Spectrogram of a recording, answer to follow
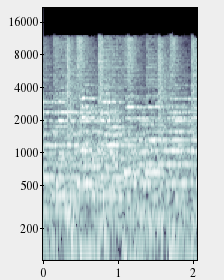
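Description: Steel pan band playing, many chrome steelpans striking ringing notes together over a drum beat.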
